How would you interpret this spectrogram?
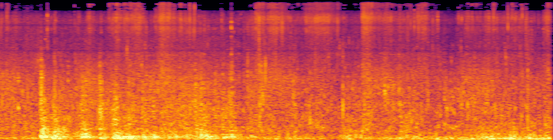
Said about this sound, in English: the ghost forest, which can be accessed by a quick paddle up the Copalis River on the Washington coast.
